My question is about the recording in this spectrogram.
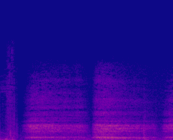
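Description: A man wakes in bed at home, shivering and panting. A sharp gasp opens, then a few long, ragged, noisy breaths follow one after another, quiet and breathy with no talk.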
